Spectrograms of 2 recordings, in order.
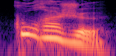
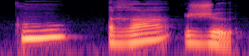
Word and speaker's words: courageux: Courageux, final X not pronounced. G-E-U together, they will give you this je, okay? Courageux, courageux.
